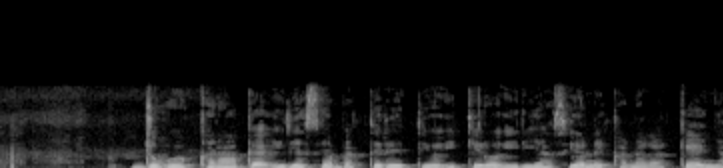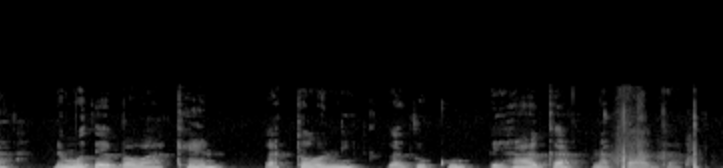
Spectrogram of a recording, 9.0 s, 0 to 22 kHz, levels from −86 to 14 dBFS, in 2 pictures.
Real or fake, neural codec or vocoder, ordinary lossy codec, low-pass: real; none; none; 10.8 kHz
